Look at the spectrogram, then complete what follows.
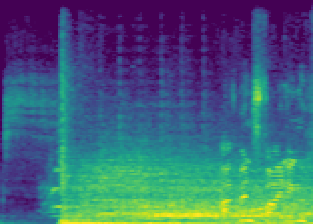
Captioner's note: crowd cheering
